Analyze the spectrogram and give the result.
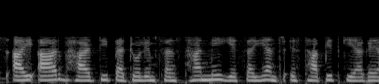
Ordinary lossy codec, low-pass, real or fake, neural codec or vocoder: none; 3.6 kHz; real; none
